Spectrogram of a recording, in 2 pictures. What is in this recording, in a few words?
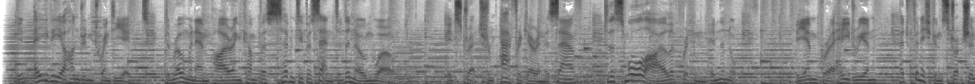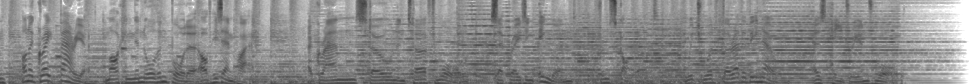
voiceover comedy sketch introduction; hadrians wall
